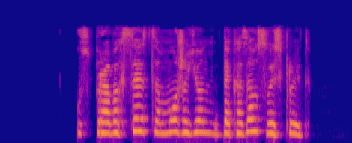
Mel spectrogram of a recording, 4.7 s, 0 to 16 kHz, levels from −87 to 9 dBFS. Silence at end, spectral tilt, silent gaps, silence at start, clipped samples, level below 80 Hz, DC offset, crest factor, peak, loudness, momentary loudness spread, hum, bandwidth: 0.6 s; -2.5 dB/octave; none; 1.05 s; under 0.1%; -66 dBFS; under 0.1%; 18 dB; -4 dBFS; -20 LUFS; 12 LU; none; 8 kHz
